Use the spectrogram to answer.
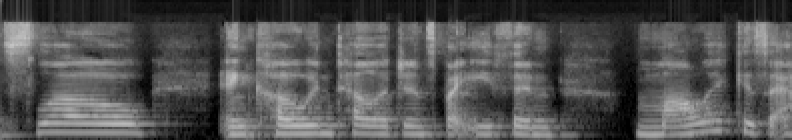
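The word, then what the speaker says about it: Mollick: Uh, a brief history of intelligence, thinking fast and slow, and co-intelligence by Ethan Malik. Is that how you pronounce it?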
